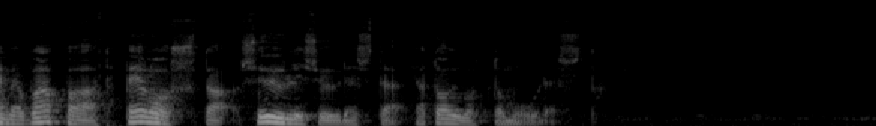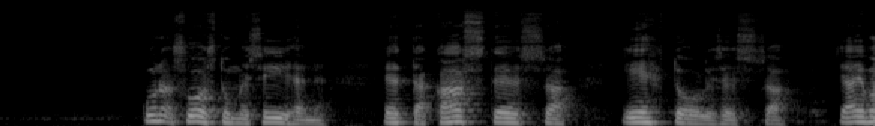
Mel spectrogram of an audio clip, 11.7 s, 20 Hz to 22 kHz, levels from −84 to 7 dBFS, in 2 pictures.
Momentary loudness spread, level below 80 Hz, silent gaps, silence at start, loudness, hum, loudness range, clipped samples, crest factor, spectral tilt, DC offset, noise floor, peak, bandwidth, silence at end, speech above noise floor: 15 LU; -78 dBFS; none; 0 s; -40 LUFS; none; 13 LU; under 0.1%; 18 dB; -7 dB/octave; under 0.1%; -80 dBFS; -22 dBFS; 16.5 kHz; 0 s; 41 dB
